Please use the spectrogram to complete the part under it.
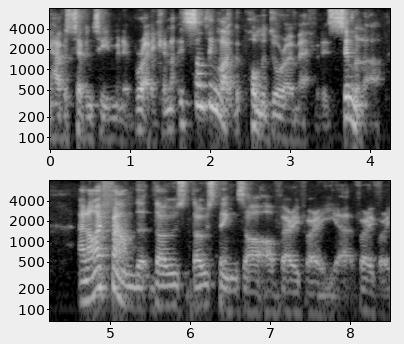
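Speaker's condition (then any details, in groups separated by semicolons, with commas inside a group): No condition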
